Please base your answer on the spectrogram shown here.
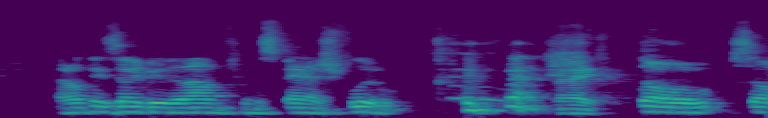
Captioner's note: laughing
